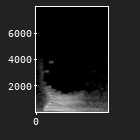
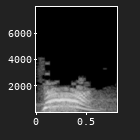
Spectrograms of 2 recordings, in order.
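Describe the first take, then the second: First: The name is said at a moderate volume. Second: The name is said loudly. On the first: "Let's have a practice run so we're not so loud" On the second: "Now let's go a little louder"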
